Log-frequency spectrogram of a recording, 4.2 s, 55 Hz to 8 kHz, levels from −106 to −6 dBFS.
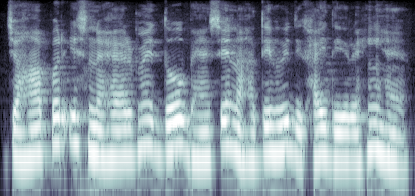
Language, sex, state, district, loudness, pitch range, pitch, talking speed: Hindi, male, Uttar Pradesh, Lalitpur, -14 LUFS, 145-175 Hz, 155 Hz, 190 wpm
